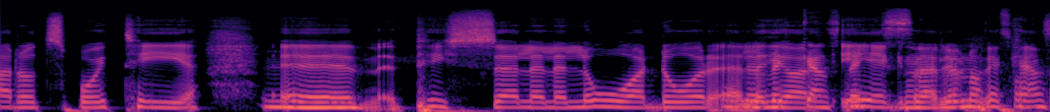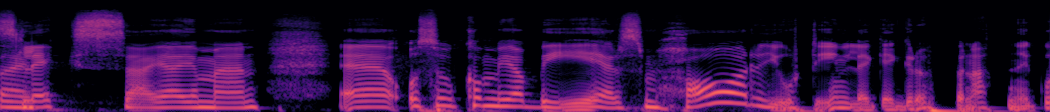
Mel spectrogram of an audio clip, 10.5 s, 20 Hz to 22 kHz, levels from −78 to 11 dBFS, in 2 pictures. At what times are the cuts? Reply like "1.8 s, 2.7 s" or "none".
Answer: none

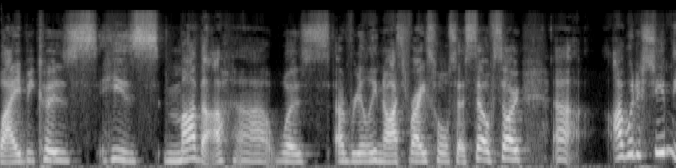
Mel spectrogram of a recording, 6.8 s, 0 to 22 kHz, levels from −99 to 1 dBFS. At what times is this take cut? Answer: 4.9 s

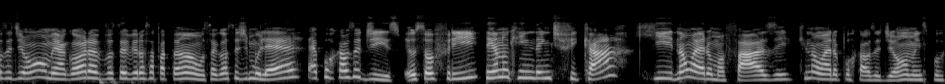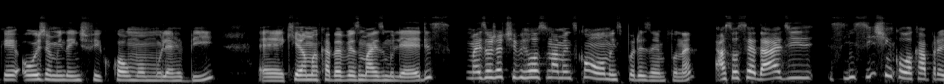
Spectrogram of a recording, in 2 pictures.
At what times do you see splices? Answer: 4.0 s

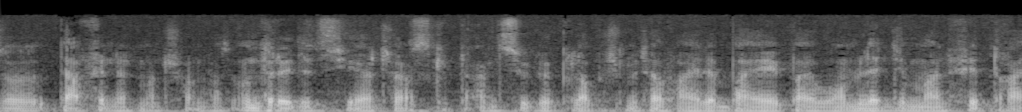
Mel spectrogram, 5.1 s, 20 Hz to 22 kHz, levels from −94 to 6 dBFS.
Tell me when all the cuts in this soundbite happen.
2.1 s

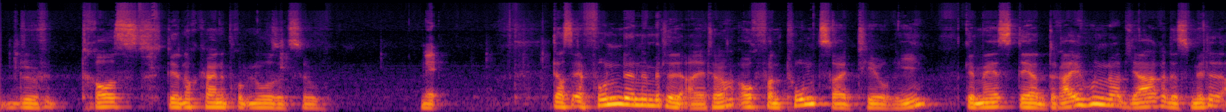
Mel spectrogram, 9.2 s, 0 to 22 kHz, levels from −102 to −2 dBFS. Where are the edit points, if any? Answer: 4.1 s, 7.2 s

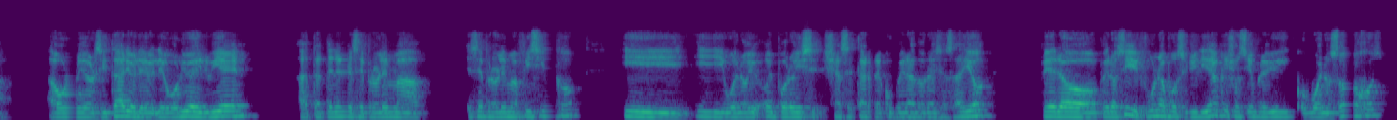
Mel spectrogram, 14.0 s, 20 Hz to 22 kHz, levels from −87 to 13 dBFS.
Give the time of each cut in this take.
none

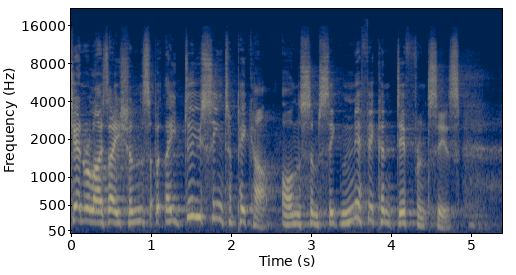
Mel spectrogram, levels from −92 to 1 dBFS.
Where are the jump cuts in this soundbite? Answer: 1.0 s

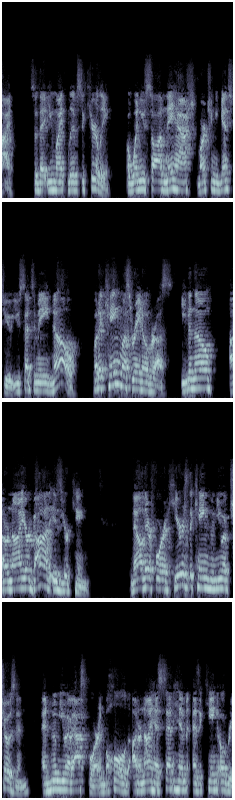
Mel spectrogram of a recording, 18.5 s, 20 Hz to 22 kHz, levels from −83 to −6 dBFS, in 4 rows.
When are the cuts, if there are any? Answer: 3.9 s

